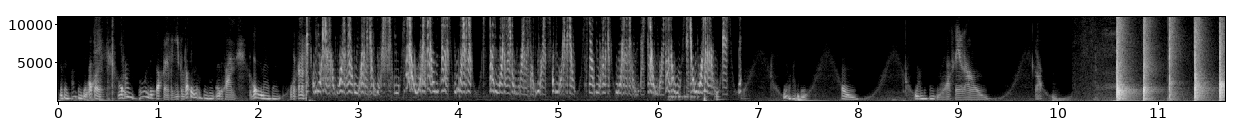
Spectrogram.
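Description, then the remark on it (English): Five sharp, loud hand claps ring out in a quick, even burst at the end, following earlier wordless vocal sounds and a stretch of rapid crackling clicks. “Why have you clapped?”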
